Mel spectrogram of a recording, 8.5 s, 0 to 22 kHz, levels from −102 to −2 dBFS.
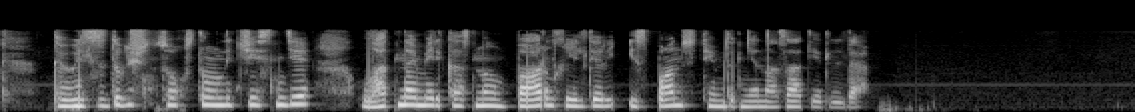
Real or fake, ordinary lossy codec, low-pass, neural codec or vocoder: real; none; 7.2 kHz; none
